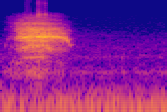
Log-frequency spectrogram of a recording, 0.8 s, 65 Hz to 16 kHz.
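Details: A single short, rough, hissing rasp from an excited juvenile Eurasian eagle-owl in the Eifel, 21 June 2020, fading quickly into quiet.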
